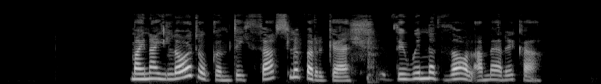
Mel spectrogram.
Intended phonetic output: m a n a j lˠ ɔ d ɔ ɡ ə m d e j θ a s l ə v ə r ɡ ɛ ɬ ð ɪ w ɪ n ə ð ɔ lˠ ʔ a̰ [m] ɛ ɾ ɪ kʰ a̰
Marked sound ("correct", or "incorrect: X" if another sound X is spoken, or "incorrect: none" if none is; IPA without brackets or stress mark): correct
